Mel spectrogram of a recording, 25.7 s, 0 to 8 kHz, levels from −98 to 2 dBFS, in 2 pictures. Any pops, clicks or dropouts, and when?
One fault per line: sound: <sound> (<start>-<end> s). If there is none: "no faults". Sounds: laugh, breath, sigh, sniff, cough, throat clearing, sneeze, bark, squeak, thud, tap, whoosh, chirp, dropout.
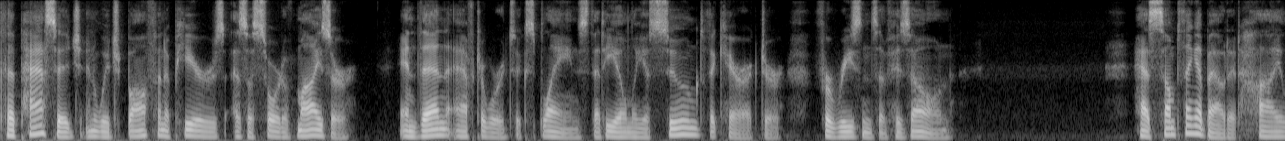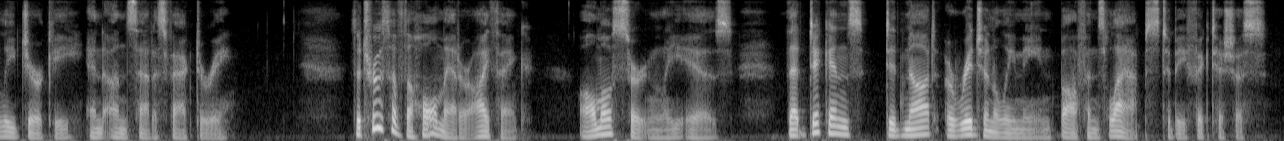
no faults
